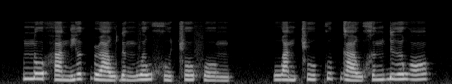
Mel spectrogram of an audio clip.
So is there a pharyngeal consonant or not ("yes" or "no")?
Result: no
